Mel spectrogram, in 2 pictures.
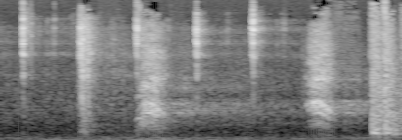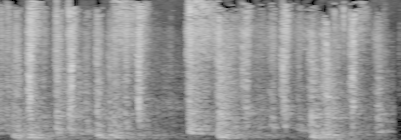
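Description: Marching drumline: a count-off of stick clicks about every half second, then about four seconds in the full battery comes in, snare drums playing a fast cadence over heavy bass drum hits.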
